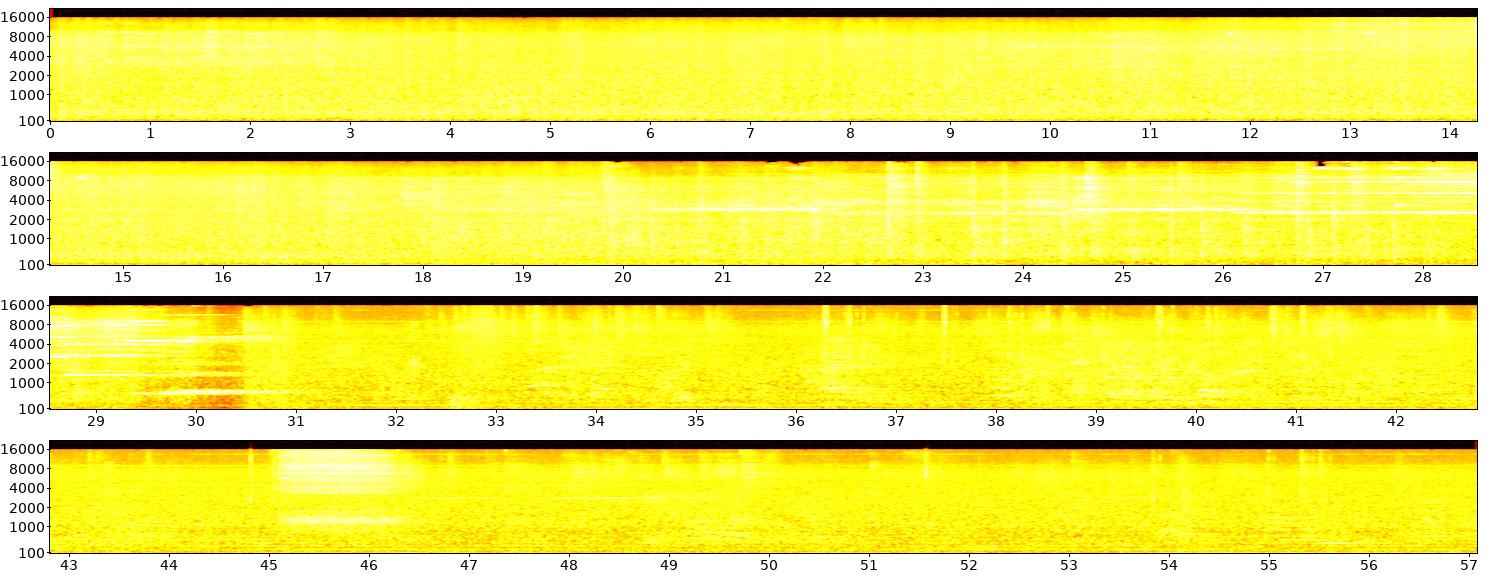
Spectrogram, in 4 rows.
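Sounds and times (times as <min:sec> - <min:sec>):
train wheels rumbling on rails: 0:00.0 - 0:57.0
train wheels squealing: 0:20.2 - 0:30.9, 0:47.7 - 0:49.1.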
